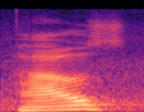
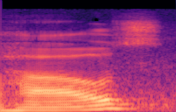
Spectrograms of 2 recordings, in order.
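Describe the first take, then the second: No difference in how they are said.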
